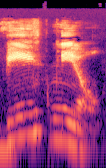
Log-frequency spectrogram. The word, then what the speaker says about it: Ve Neill: Ve Neill.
